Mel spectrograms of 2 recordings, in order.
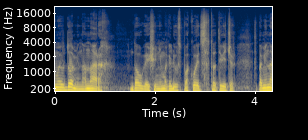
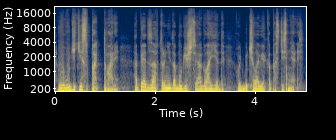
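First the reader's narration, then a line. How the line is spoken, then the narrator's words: Angry hiss. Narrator (Russian): он сердито шипел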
